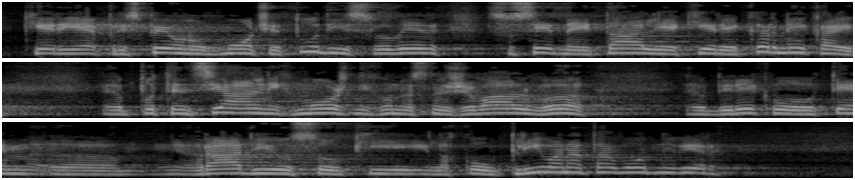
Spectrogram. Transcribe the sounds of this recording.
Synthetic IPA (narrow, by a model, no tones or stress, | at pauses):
kjeːɾjɛpɾispeːwnɔobmoːt͡ʃjɛt̪ud̪issɔseːd̪nɛit̪aːlijɛkjeːɾjɛkəɾneːkaj | pɔt̪ɛnt̪sijaːlnixmoːʒnixɔnɛsnaʒɛʋalʋə | biɾeːkəwt̪eməɾaːd̪iusukʰilɐxkoːupliːʋanat̪aːʋoːd̪niʋiɾ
